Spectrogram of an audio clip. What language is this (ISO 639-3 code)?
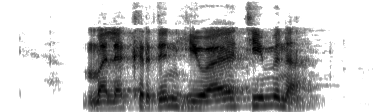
ckb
